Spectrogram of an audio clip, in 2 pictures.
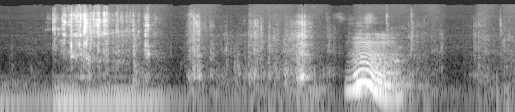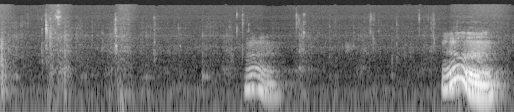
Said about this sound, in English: Here's what we're gonna do. Okay. We're gonna dink. We're gonna push the mics away. We're gonna chew. We're going to swallow. We're going to bring the mics close.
